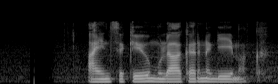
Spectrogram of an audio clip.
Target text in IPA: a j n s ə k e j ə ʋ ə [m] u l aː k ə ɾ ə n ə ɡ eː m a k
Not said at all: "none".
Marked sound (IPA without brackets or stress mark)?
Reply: m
